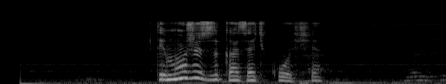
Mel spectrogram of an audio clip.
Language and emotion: Russian, neutral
